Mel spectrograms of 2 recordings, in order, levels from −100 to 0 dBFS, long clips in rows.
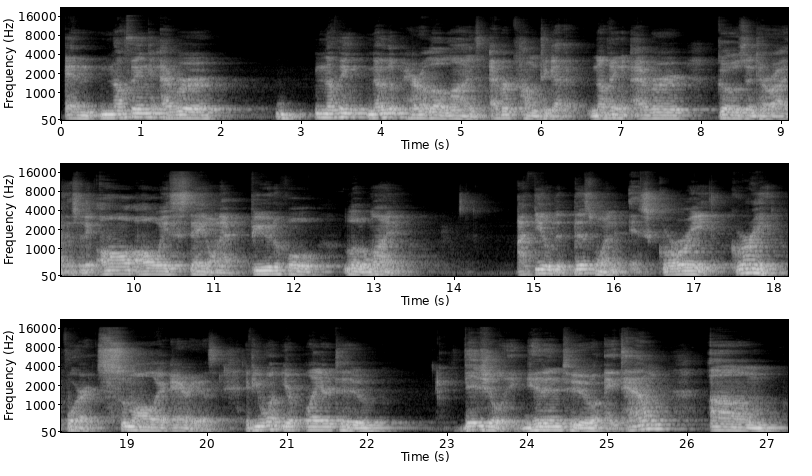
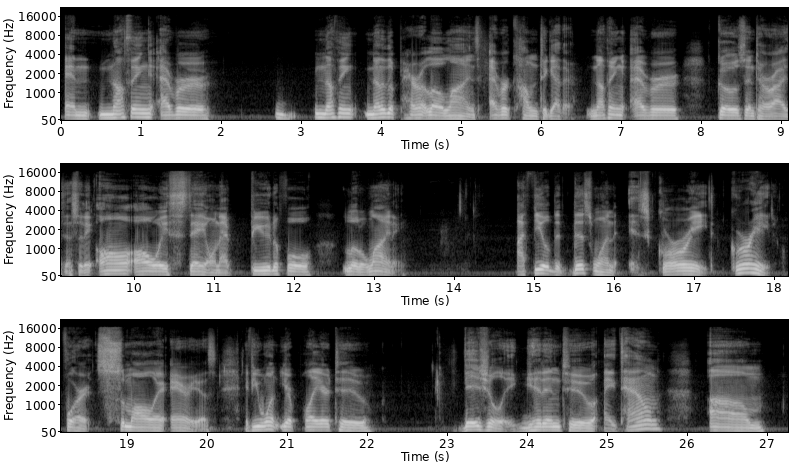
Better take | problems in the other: second | room echo; noticeable; dies away in 0.9 s // off-mic speech; far

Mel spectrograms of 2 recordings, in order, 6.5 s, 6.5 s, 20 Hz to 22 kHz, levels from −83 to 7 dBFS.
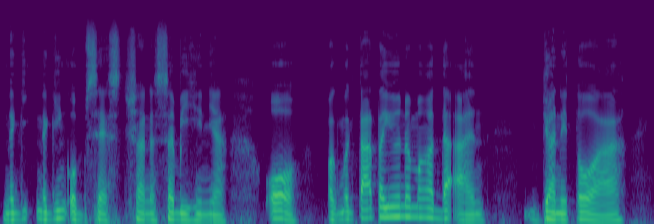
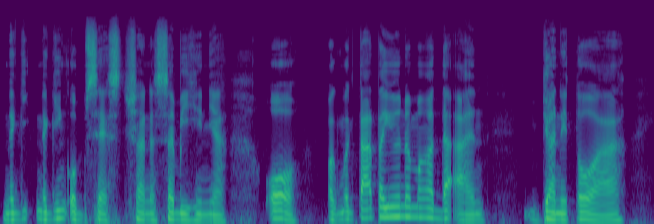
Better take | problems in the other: second | muffled; slightly; fading above 2.5 kHz

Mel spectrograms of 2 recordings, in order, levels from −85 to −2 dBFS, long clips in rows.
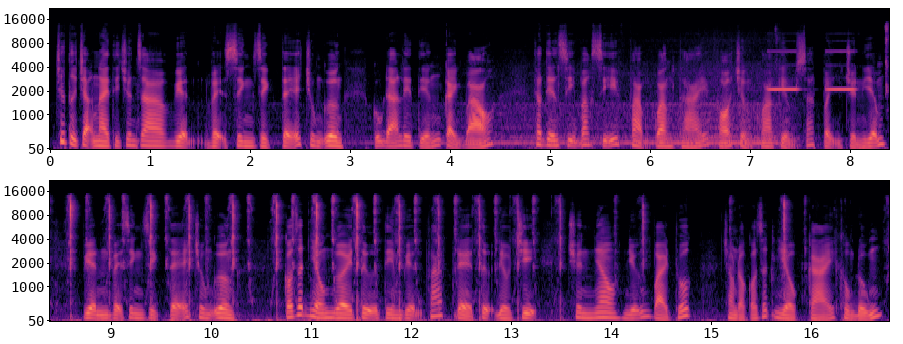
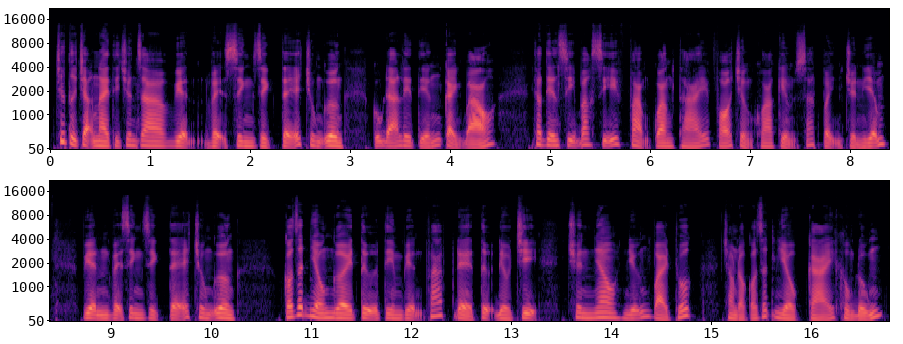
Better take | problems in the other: second | household noises; loud; throughout; 5 dB below the speech

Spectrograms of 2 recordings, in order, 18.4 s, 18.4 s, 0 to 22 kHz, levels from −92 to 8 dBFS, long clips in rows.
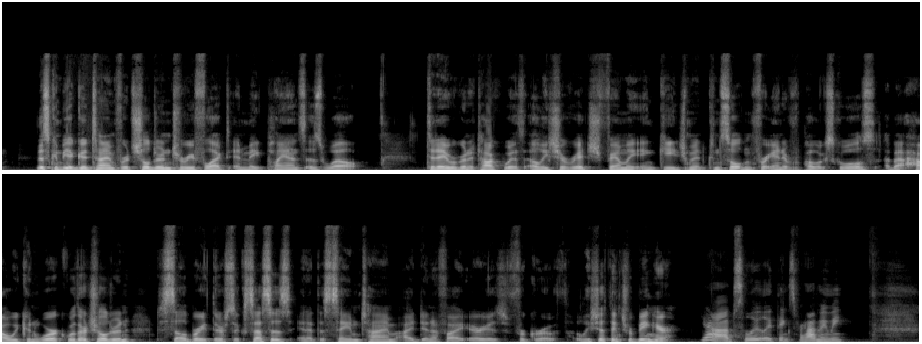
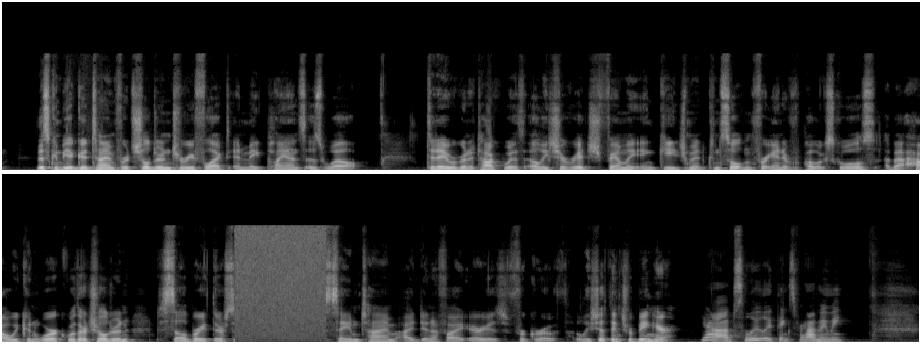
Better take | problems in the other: first | audio cutting out; filled with static; at 12 s for 1 s

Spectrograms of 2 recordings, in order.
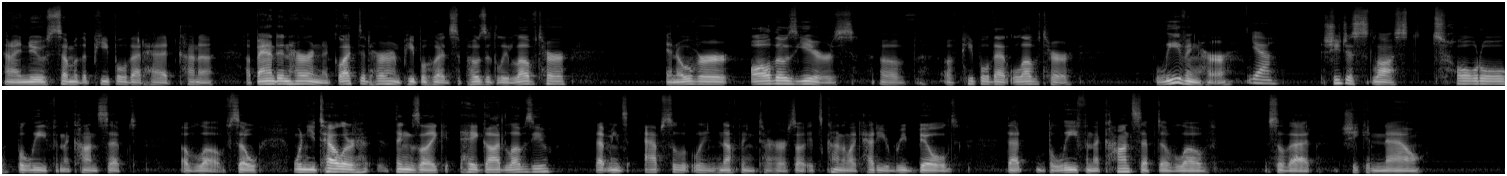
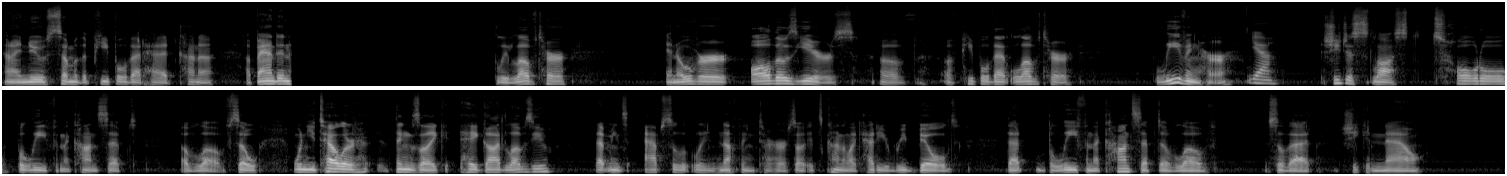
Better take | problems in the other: first | audio cutting out; at 3 s for 2 s

